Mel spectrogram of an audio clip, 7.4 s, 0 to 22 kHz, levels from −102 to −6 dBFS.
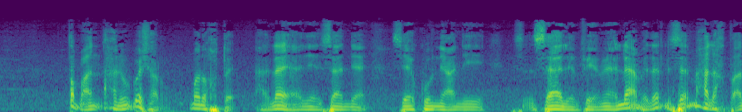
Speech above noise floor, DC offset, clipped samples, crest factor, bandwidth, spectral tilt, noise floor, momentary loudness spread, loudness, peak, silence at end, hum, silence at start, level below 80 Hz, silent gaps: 31 dB; under 0.1%; under 0.1%; 22 dB; 10 kHz; -6.5 dB/octave; -54 dBFS; 14 LU; -24 LUFS; 0 dBFS; 0 s; none; 0.7 s; -32 dBFS; none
